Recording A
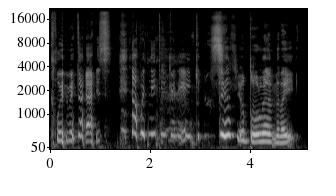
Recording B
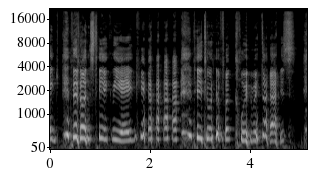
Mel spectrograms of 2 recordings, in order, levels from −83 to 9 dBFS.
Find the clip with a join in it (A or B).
A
